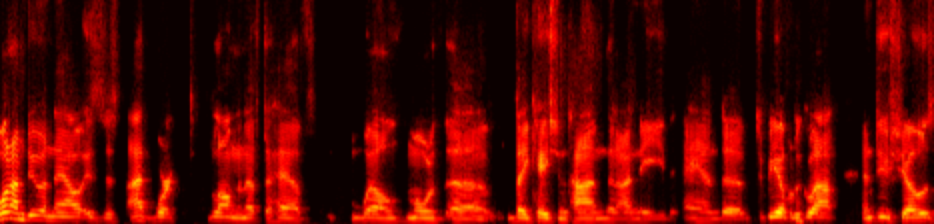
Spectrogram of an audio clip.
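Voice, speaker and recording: In an American accent, a man talks at a moderate pace with a medium pitch and a bright, sharp tone. The recording is dry and close, with no echo. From northwest Arkansas (Gravette). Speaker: country musician and officer. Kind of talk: casual interview.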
